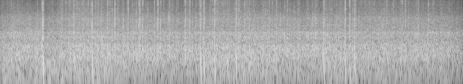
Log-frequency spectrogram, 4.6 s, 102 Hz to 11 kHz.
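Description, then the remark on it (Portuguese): A dense, continuous barrage of fireworks bursting for over 10 minutes in São Paulo, Brazil, at a party celebrating a workers' union board election, with sharp cracks and pops layered over a rumbling wash of explosions, steady and loud throughout with no voices. “Mas o pior foi esta queima de fogos de artifício que durou mais de 10 minutos e tirou o sossego de muitos moradores.”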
